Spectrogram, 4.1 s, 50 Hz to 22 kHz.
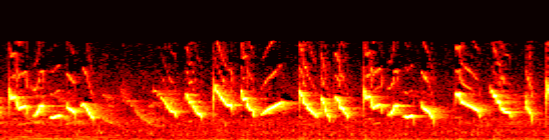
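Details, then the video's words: White-eye singing rool tembak style for training caged songbirds: near-continuous high twittering of rapid, sharply falling whistled notes, barely pausing across four seconds. "Masteran burung pleci..rool tembak terbaru 2023"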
